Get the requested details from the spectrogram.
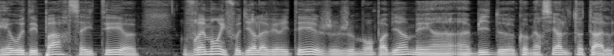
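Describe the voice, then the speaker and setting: Speaking at a moderate pace, a man with a fairly low pitch and a dark, mellow tone keeps his loudness very even and his pitch variation ordinary, in a dry, close sound with no echo. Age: 50s. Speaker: spirits producer. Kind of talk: interview. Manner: hesitant, repetitive.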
